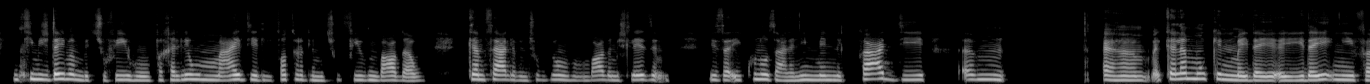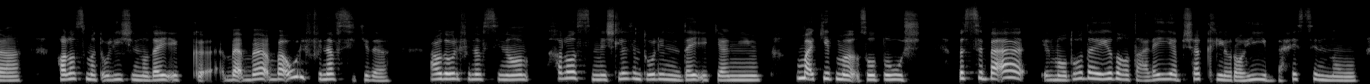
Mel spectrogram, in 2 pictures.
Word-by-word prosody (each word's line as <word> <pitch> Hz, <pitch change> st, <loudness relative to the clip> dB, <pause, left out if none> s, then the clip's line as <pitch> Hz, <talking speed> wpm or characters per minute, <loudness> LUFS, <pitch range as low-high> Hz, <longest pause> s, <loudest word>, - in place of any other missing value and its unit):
أنتِ 225 Hz, +3 st, -2 dB
مش 230 Hz, -2 st, +3 dB
دايمًا 245 Hz, +1 st, +6 dB
بتشوفيهم، 195 Hz, -1 st, -2 dB
فخليهم 205 Hz, +2 st, 0 dB
عادي 215 Hz, +2 st, +2 dB
الفترة 220 Hz, +4 st, -5 dB
اللي 200 Hz, -2 st, -4 dB
بنشوف 185 Hz, +3 st, -9 dB
فيهم 205 Hz, -1 st, -3 dB
بعض 190 Hz, 0 st, 0 dB
أو 170 Hz, +1 st, -2 dB, 0.4 s
الكام 225 Hz, -1 st, +2 dB
ساعة 220 Hz, 0 st, +3 dB
اللي 215 Hz, -1 st, -4 dB
بنشوف 190 Hz, +3 st, -9 dB
فيهم 195 Hz, -4 st, -4 dB
بعض 205 Hz, +1 st, -2 dB
مش 195 Hz, +1 st, -7 dB
لازم 210 Hz, -1 st, 0 dB, 0.4 s
إذا 210 Hz, -1 st, -1 dB
يكونوا 230 Hz, +4 st, 0 dB
زعلانين 195 Hz, 0 st, -1 dB
منِك، 205 Hz, -1 st, 0 dB
فعدّي 215 Hz, -4 st, +1 dB, 0.4 s
آمم، 225 Hz, -1 st, 0 dB, 1.0 s
آمم، 195 Hz, -2 st, +1 dB, 0.2 s
كلام 255 Hz, +1 st, +5 dB
ممكن 245 Hz, -3 st, +1 dB
ما 200 Hz, -, +4 dB
يض 190 Hz, 0 st, +2 dB
يضايقني، 200 Hz, +3 st, +3 dB
فخلاص 200 Hz, +6 st, -1 dB
ما 230 Hz, -, +2 dB
تقوليش 220 Hz, +1 st, -4 dB
إنه 200 Hz, -2 st, 0 dB
ضايقِك، 205 Hz, +1 st, 0 dB
ب 200 Hz, -, -1 dB
ب 235 Hz, 0 st, +2 dB
باقول 320 Hz, +8 st, +3 dB
في 240 Hz, -, -8 dB
نَفْسي 240 Hz, 0 st, -1 dB
كده، 180 Hz, -4 st, -4 dB, 0.4 s
أقعد 250 Hz, +1 st, +3 dB
أقول 250 Hz, -1 st, +5 dB
في 245 Hz, -2 st, -9 dB
نَفْسي 235 Hz, 0 st, -3 dB
إن -, -, +1 dB
هو 220 Hz, +1 st, +2 dB, 0.2 s
خلاص 290 Hz, -2 st, -1 dB
مش 220 Hz, +2 st, -2 dB
لازم 260 Hz, 0 st, 0 dB
تقولي 235 Hz, 0 st, +1 dB
إنه 215 Hz, -3 st, 0 dB
ضايقِك 210 Hz, 0 st, 0 dB
يعني، 200 Hz, 0 st, +1 dB, 0.4 s
هُم 290 Hz, 0 st, +6 dB
أكيد 245 Hz, +2 st, +1 dB
ما 225 Hz, -2 st, +5 dB
يقصدوش، 220 Hz, 0 st, 0 dB, 0.4 s
بس 280 Hz, +1 st, 0 dB
بقى 285 Hz, +3 st, +3 dB, 0.2 s
الموضوع 205 Hz, +5 st, -1 dB
ده 275 Hz, -, +2 dB
يضغط 250 Hz, -5 st, +2 dB
عليَّ 225 Hz, +6 st, 0 dB
بشكل 225 Hz, -1 st, -3 dB
رهيب، 190 Hz, +1 st, -1 dB
باحس 240 Hz, +8 st, -7 dB
إنه 185 Hz, -4 st, -1 dB
215 Hz, 155 wpm, -23 LUFS, 200-235 Hz, 1.0 s, دايمًا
